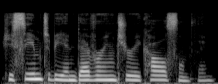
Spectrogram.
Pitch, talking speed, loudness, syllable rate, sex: 200 Hz, 220 wpm, -18 LUFS, 7.2 syllables/s, female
